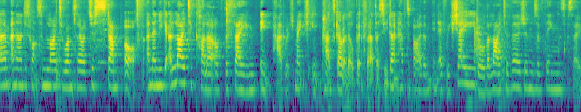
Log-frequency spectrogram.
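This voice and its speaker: With an English accent, a woman talks at a fairly quick pace and medium pitch, with hardly any pauses. Room echo is audible and background noise is noticeable. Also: ordinary pitch variation. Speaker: card-making demonstrator. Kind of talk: crafting tutorial livestream. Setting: live video from her kitchen. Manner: chatty, hesitant with fillers.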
